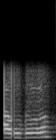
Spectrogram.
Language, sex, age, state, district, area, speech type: Kannada, female, 60+, Karnataka, Kodagu, rural, conversation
